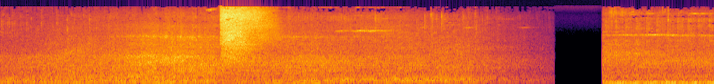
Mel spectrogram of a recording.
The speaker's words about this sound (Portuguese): Espera aí, deixa eu ver se é isto o comboio. É isto.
